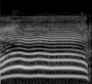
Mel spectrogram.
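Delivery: high, loud demon yell; hammed-up scream of the charging devil; mock demon scream. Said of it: "vino gritando".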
